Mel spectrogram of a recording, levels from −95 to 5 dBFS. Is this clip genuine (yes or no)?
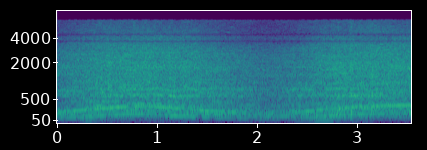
no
